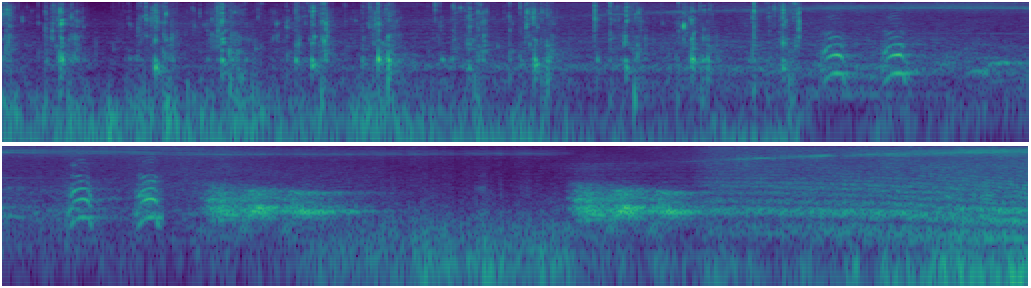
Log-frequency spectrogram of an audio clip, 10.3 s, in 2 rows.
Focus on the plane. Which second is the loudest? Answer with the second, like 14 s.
10 s.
